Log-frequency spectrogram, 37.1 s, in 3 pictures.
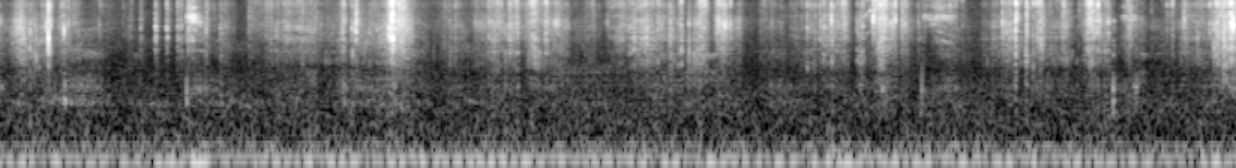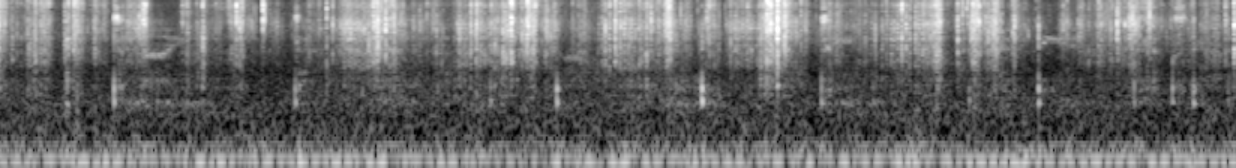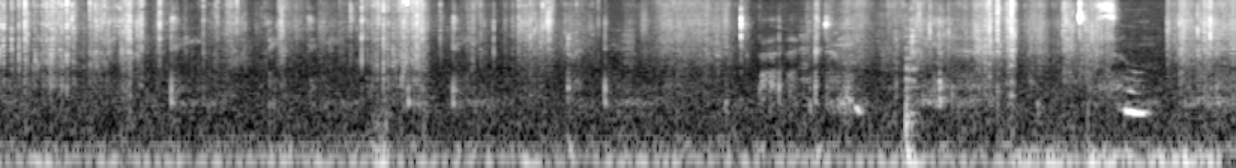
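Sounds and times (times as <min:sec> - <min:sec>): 
paper sheets crinkling as they are folded and popped out: 0:00.0 - 0:37.0.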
